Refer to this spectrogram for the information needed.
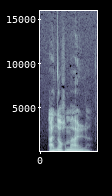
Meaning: abnormal
- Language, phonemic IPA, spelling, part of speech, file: French, /a.nɔʁ.mal/, anormal, adjective, Fr-anormal.ogg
